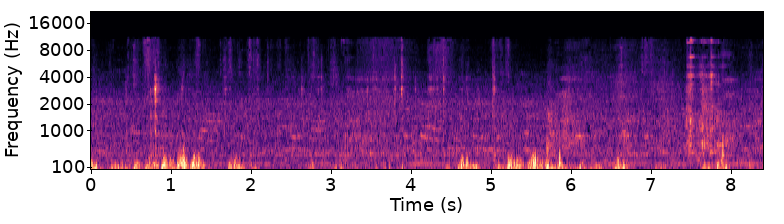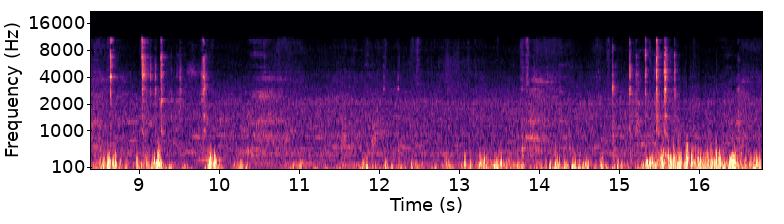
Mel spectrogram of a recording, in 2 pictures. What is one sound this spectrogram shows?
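Metal parts clink and scrape as a brake caliper is handled.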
